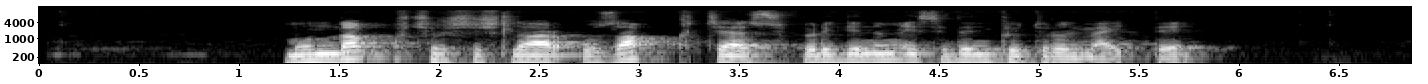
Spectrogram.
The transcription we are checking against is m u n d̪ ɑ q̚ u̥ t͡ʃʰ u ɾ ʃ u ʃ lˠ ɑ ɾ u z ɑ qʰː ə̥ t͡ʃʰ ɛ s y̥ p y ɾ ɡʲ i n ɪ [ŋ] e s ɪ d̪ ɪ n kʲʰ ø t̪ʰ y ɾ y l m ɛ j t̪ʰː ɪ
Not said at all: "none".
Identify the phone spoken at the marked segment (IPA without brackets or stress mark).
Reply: ŋ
